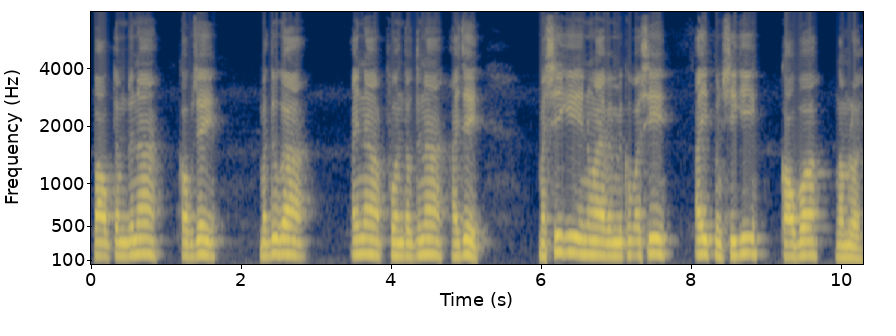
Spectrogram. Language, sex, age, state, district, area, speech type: Manipuri, male, 18-30, Manipur, Bishnupur, rural, spontaneous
